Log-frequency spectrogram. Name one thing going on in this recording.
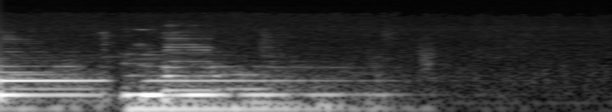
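A young woman sings softly into a microphone.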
